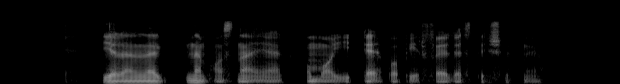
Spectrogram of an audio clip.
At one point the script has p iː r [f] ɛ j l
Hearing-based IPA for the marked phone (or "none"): f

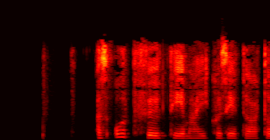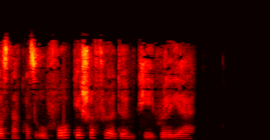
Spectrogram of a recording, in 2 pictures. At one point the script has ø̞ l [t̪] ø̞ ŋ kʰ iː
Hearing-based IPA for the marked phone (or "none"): d̪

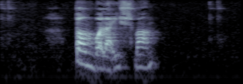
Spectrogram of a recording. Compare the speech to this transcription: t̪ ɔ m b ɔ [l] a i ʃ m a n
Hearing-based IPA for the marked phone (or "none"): l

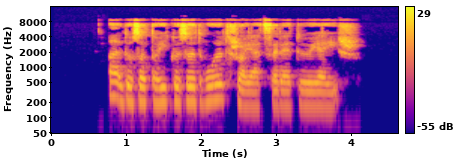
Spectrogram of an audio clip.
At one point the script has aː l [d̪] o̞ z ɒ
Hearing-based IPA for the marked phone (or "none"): d̪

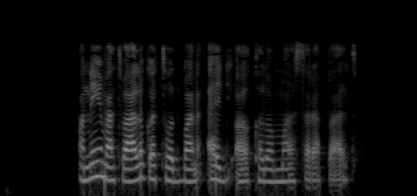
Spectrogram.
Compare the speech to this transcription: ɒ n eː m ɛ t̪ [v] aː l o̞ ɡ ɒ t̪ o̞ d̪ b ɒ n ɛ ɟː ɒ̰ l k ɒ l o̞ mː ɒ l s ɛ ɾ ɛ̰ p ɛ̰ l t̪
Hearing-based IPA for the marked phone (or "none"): ʋ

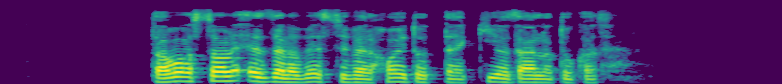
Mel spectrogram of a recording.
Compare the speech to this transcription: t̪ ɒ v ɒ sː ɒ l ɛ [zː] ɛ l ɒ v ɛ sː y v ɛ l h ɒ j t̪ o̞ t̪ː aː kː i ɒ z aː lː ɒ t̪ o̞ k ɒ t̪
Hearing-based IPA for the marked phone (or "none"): zː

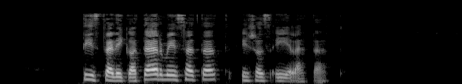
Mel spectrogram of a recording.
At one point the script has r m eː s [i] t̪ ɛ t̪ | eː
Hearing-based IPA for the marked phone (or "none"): ɛ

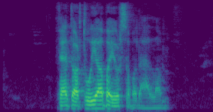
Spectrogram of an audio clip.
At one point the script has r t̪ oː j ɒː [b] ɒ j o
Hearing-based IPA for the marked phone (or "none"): b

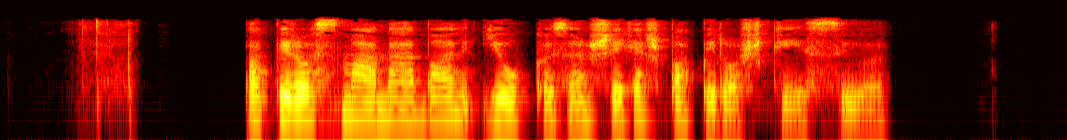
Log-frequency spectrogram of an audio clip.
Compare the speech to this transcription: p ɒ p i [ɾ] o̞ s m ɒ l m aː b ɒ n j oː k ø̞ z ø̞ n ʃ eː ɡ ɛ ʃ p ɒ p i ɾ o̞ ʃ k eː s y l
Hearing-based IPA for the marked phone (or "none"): ɾ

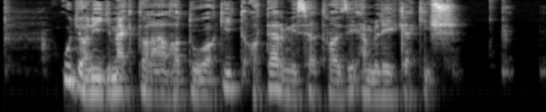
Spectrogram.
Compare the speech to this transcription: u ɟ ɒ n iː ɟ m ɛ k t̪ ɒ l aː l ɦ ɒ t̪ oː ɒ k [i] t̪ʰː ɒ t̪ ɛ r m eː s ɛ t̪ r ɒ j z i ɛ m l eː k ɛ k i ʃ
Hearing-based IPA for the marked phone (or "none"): i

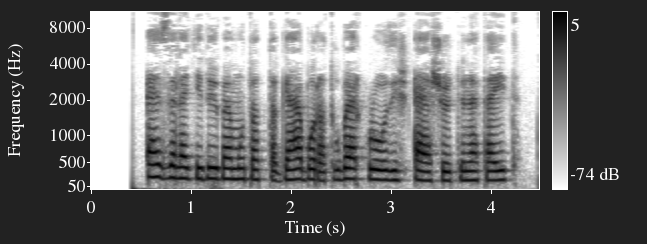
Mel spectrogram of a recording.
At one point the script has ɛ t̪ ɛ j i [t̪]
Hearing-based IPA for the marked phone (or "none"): t̪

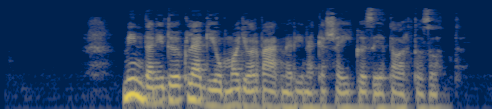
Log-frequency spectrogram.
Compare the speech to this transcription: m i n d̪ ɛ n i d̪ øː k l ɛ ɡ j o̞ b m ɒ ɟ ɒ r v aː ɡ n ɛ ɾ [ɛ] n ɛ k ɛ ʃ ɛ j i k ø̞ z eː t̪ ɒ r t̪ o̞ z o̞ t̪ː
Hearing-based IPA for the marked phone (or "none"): i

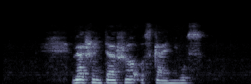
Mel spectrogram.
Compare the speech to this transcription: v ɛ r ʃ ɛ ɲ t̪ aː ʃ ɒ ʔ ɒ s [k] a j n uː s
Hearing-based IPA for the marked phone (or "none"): k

